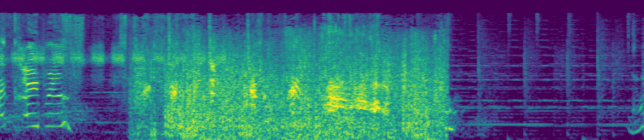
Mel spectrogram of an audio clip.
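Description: A loud crashing, rushing noise that starts about a second in, has high cries over it, lasts about three seconds and cuts off suddenly. Short voiced cries come before it, and quieter music follows.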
